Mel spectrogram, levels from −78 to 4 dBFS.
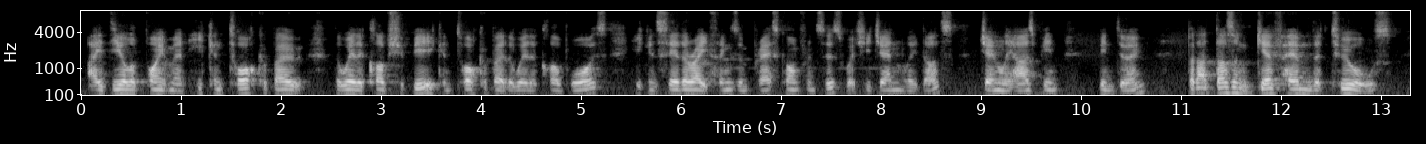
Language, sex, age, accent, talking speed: English, male, 20-39, British, 210 wpm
